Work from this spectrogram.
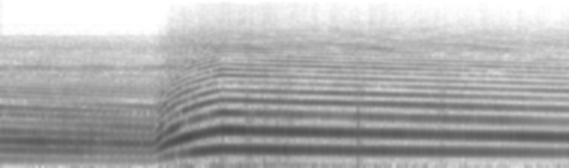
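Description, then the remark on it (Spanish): A town fire truck's loud siren holds a low steady tone, then swoops upward in pitch after about a second and sustains a high, buzzy wail, with no voices. “¿Escuchan? Son las sirenas del camión de bomberos del pueblo.”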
